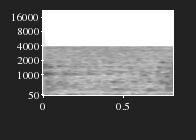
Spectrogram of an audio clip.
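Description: A toilet flush, a steady rushing wash of water that stays even and fairly loud through its short length, with no voices over it.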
